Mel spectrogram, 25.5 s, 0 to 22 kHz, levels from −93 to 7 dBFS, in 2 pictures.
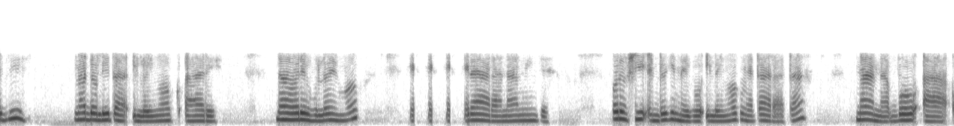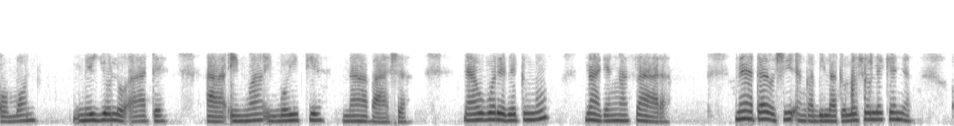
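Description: Throughout the clip, tandem speech coding: the call passed through two separate speech codecs in series, with a plain G.711 link between them, so the audio was decoded and re-encoded at each border. The second coder compressed what the first had already degraded, and the harm compounds. The speech comes out rough, muffled and warbly, with nothing above 3.8 kHz. The final warble fits G.729A at 8 kbit/s stacked on an earlier G.726 stage at 32 kbit/s.

From 5.52 to 6.24 s the CD is stuck on one turn: a scratch makes the laser jump back a track at the same point on each rotation, so a 0.24 s slice of audio plays again three times, with a brief mute at every jump. It is heard as a quick, evenly spaced stutter, the mechanical repeat of a skipping disc, before playback moves on.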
